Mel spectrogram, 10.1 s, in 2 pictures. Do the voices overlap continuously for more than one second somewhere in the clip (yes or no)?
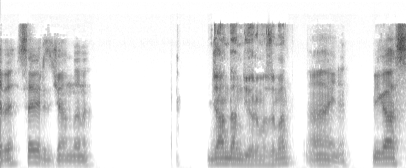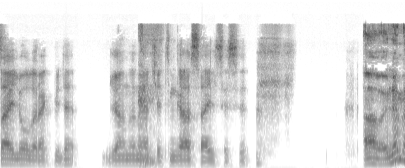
no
